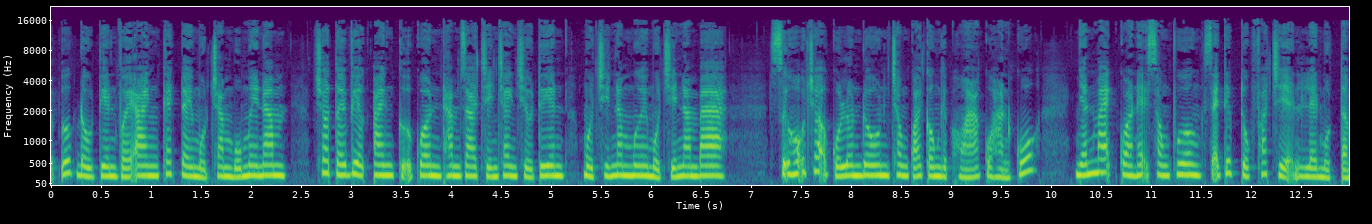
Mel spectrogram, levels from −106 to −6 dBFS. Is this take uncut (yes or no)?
no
